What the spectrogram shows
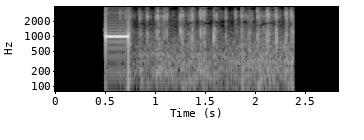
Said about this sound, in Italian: Después del tono, ¿aló? Grabe su mensaje.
